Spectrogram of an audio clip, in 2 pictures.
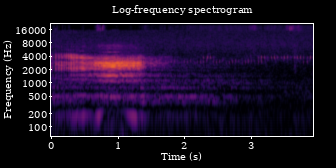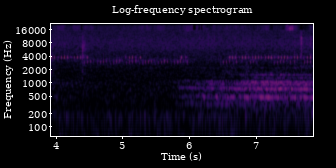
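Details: Forest red deer bellowing at the opening of autumn rut: one loud, brief arched roar that rises and falls at the start, then fainter raspy moaning near the end, over continuous shrill pulsing insect trills.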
